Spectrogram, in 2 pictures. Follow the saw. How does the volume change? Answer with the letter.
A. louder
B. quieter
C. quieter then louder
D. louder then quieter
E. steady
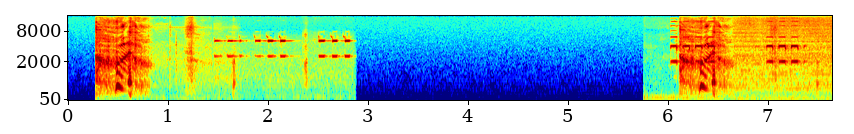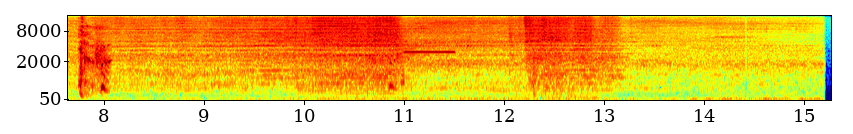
D.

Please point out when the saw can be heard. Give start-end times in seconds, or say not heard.
6.6-15.2.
